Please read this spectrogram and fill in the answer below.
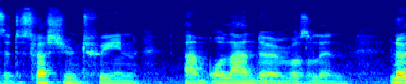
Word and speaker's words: Rosalind: It rhymes as Rosalind, so it's things like Western Ind, wind, rhyming with Rosalind.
